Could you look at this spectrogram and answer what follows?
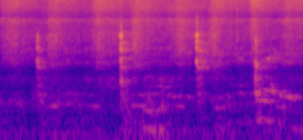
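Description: Onions sautéing in a pan for an ginger curry give a soft sizzle, and four sharp spatula scrapes and taps land at roughly even intervals over it.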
